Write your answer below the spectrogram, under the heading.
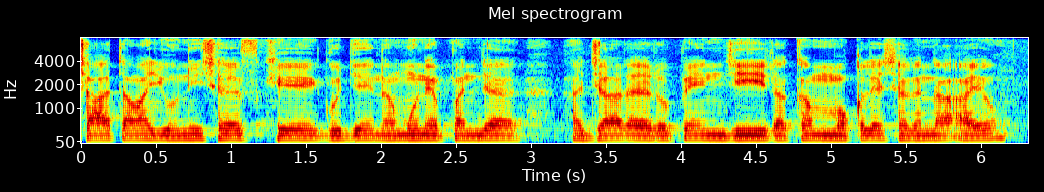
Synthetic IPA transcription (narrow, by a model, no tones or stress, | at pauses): t͡ɕʰaːt̪ɐʋ̤ãjuːniseɾfkʰeːɡʊʄenɐmuːnepɐ̃ɲd͡ʑə | ɦɐzaːɾɾʊpiənɪ̆d͡ʑiːɾɐkəmːoːklesɐɡʱə̃nd̪aʔa̰ːɦijoː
